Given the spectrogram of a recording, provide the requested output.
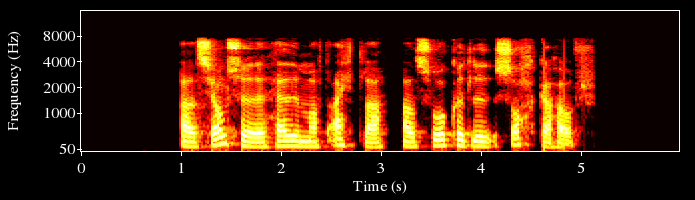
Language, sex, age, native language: Icelandic, male, 20-29, Icelandic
